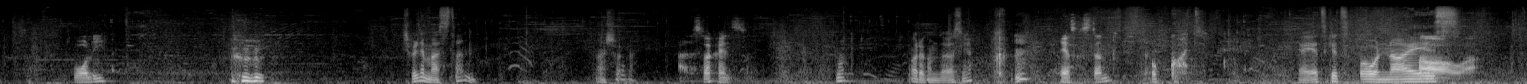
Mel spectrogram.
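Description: Video game spell effects whoosh and crackle in short bursts.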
